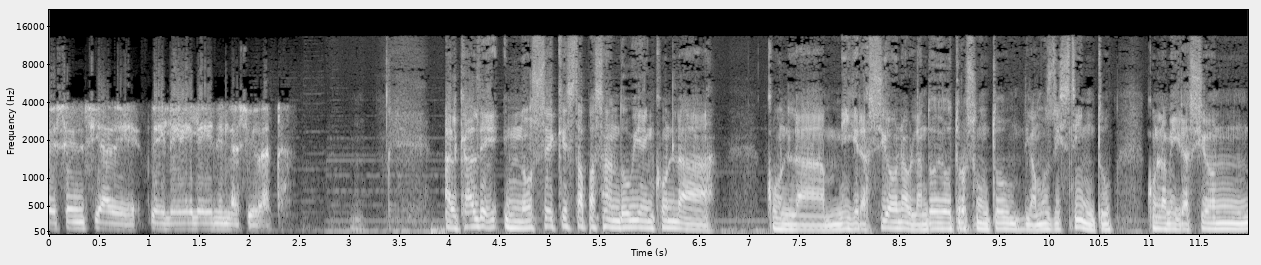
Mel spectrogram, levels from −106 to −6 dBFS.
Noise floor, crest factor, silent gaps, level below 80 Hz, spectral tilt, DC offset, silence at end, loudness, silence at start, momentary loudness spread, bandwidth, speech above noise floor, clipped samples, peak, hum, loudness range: -42 dBFS; 14 dB; none; -36 dBFS; -5 dB/octave; under 0.1%; 0 s; -17 LUFS; 0 s; 8 LU; 14 kHz; 26 dB; under 0.1%; -2 dBFS; none; 4 LU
